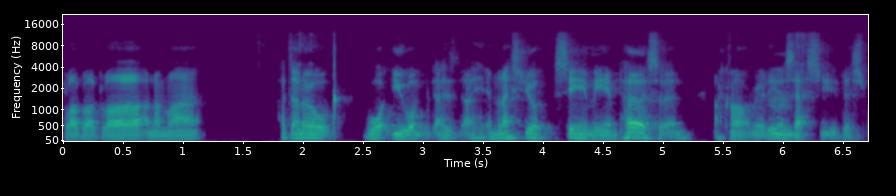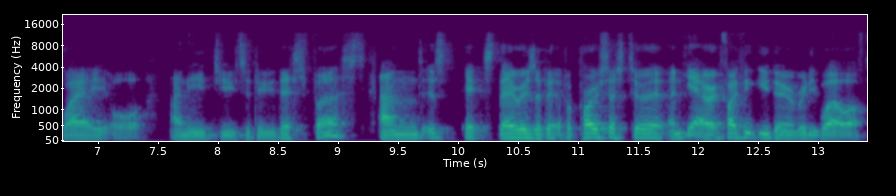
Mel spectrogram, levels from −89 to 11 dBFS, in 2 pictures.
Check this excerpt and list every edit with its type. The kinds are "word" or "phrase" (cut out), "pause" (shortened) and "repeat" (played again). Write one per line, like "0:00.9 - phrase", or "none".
0:01.5 - pause
0:05.3 - pause
0:09.3 - pause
